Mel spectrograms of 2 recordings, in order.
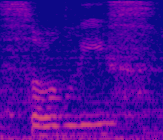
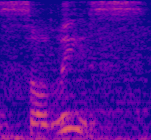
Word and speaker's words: Solis: And I loved that the play on the words was Solis. I'm probably saying it wrong, but I pronounce it with the Spanish accent because I'm Latina.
